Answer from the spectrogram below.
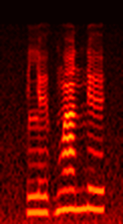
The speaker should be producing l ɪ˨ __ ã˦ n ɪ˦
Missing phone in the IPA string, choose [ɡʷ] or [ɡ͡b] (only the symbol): ɡʷ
